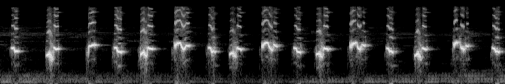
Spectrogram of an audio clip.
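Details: Sooty-headed bulbul singing a 'ropel panjang' song used as a lure for other bulbuls; crisp whistled chirps repeated about three per second in a regular rhythm, soft low hum behind.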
